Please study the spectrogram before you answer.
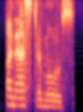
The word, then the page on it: Anastomose: Indian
